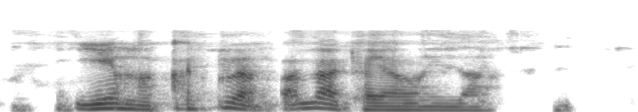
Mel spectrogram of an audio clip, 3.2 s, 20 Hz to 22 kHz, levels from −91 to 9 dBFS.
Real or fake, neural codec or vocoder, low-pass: fake; codec, 32 kHz, 1.9 kbps, SNAC; 7.2 kHz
